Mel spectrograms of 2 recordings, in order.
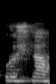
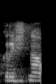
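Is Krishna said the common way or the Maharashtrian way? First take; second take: Maharashtrian; common. First: The name is said the Maharashtrian way. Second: The name is said the common way. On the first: "वो लोग कृष्णा बोलते हैं" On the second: "हम लोग कृष्णा बोलते हैं"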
